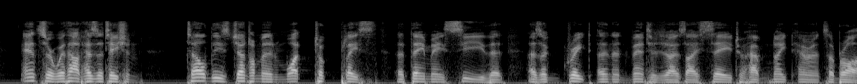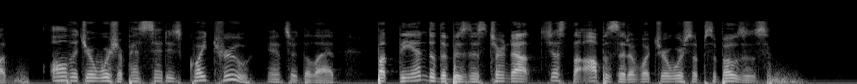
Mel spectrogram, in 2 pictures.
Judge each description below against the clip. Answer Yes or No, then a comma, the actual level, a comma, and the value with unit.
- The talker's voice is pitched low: Yes, low, 125 Hz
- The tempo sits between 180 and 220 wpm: Yes, average, 195 wpm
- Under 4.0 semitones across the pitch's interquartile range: No, average, 5.1 semitones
